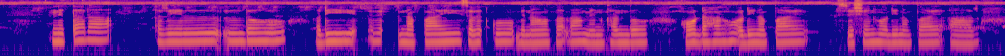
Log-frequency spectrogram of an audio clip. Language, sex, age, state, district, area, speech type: Santali, female, 30-45, West Bengal, Birbhum, rural, spontaneous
